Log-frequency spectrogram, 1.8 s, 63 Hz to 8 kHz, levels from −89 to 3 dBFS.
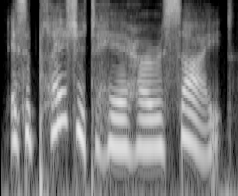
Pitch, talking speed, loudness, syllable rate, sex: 235 Hz, 235 wpm, -14 LUFS, 6.5 syllables/s, female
